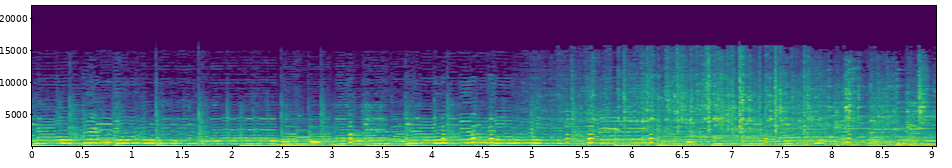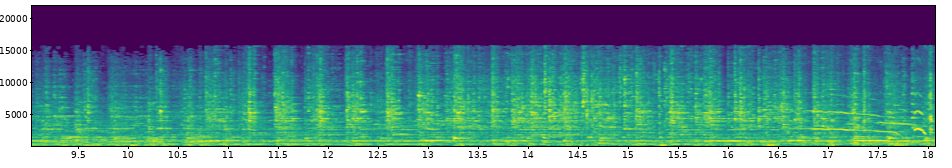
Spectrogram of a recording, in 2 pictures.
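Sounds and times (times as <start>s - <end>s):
traditional music with deep beat: 0.0s - 18.0s
metal bells clanging: 4.4s - 18.0s.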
